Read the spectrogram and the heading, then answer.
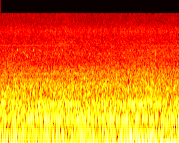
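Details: A vehicle engine idles steadily, with a low rumble and a dense broadband hum throughout and no animal voices.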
